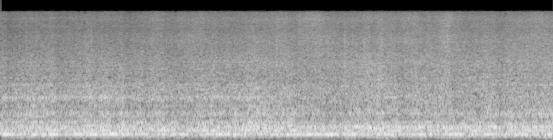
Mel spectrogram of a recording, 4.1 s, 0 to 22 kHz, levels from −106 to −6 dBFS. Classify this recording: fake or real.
real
